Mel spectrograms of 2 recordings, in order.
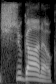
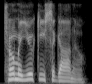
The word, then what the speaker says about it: Tomoyuki Sugano: If pronounce his name as best you can, Sugano, correct? – Yes. – Okay. – Tomoyuki Sugano.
